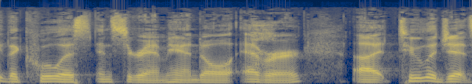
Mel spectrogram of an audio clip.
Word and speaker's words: THULEGIT: And you have maybe the coolest Instagram handle ever, Too Legit. So it's spelled THULEGIT for those of you listening in.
